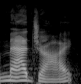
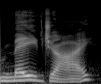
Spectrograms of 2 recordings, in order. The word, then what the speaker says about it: magi: 6th the epiphany marks the arrival of the magi or magi as i've learned from merriam-webster it's actually pronounced the wise ones of we three kings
